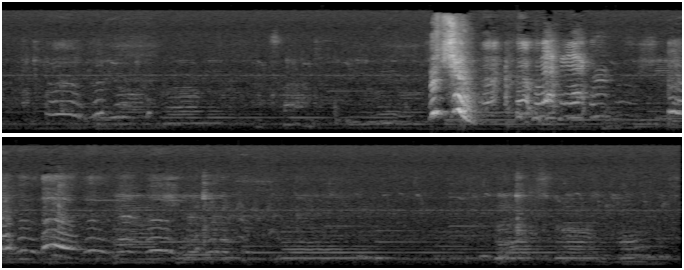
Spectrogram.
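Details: Sneezing: one sharp sneeze burst followed by a child's giggling laughter, with music playing in the background.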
